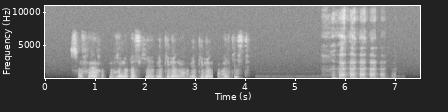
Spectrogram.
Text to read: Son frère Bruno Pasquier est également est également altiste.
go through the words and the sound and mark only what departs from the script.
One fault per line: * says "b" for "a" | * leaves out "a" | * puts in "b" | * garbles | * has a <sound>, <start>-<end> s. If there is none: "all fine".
* has a dropout, 3.3-3.5 s
* has a laugh, 5.5-7.0 s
